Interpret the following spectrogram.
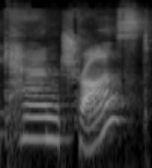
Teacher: I don't know if we can, notice here, we can trust. When can is the auxiliary verb, so it's not the main verb, we reduce this to kin, and it's very unstressed sound.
